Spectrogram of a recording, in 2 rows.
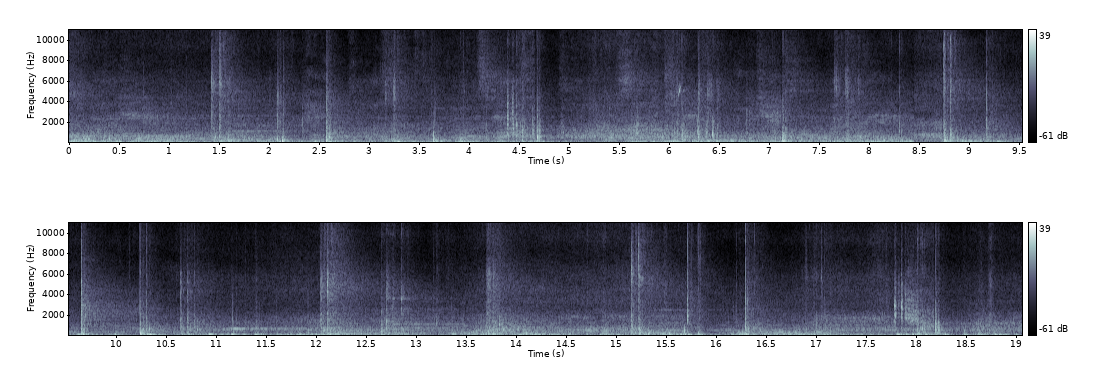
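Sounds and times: skateboard wheels rolling: 10.2s - 19.0s.

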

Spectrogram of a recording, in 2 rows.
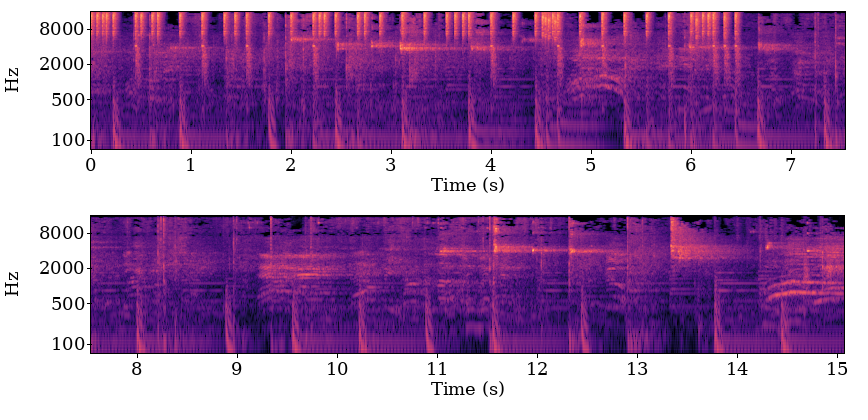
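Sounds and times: background music with bass line: 0.0s - 12.6s, 13.8s - 15.0s
sneakers squeaking: 0.0s - 15.0s
basketball bouncing on wooden floor: 1.7s - 4.0s, 6.7s - 9.8s, 11.5s - 14.6s.

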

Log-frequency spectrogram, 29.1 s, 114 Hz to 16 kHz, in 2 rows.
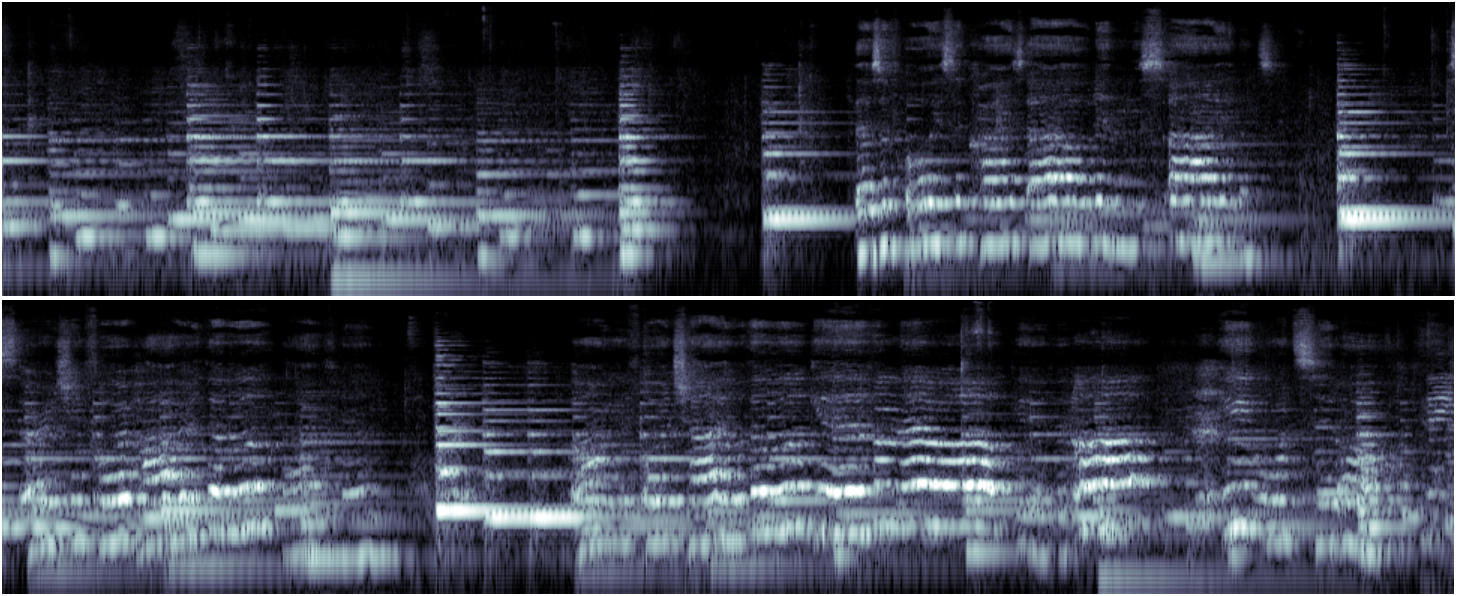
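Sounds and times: keyboard piano chords: 0.0s - 29.0s
woman singing into a microphone: 8.5s - 12.9s, 14.5s - 18.7s, 20.2s - 29.0s.

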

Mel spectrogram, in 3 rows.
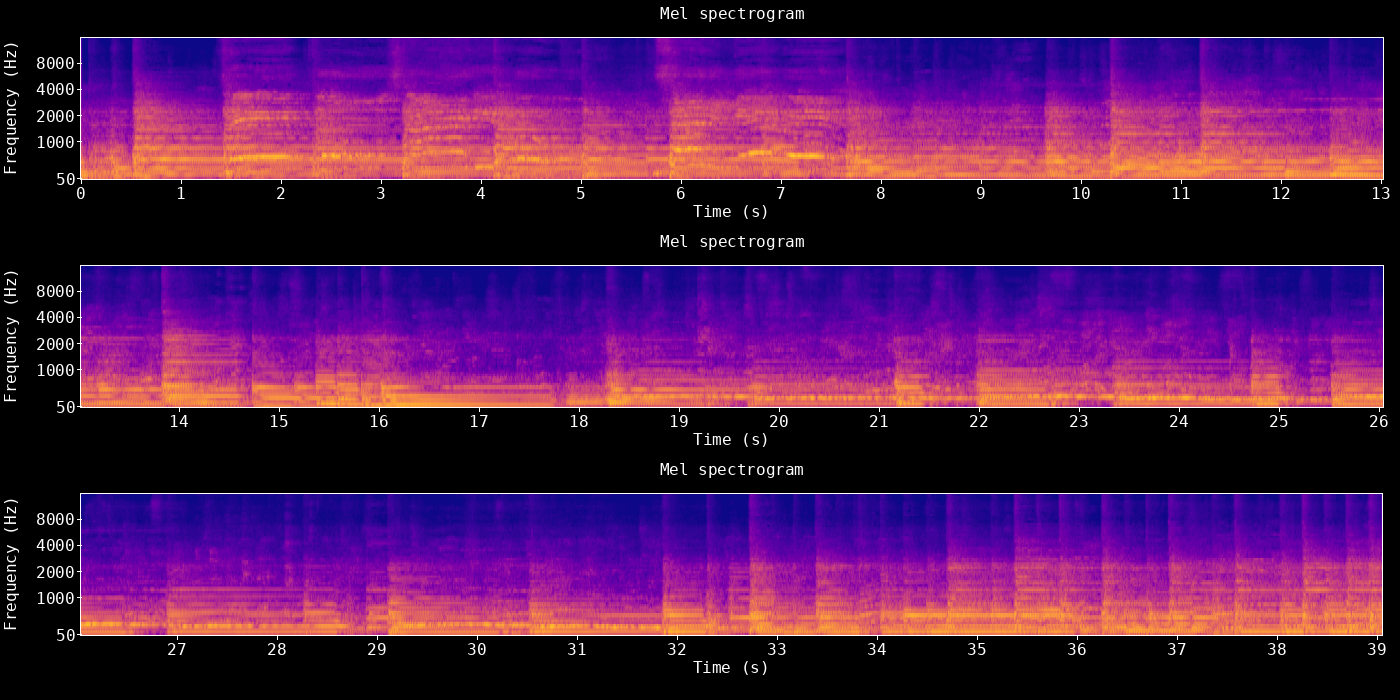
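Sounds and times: electric guitar strumming chords: 0.0s - 39.0s.

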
